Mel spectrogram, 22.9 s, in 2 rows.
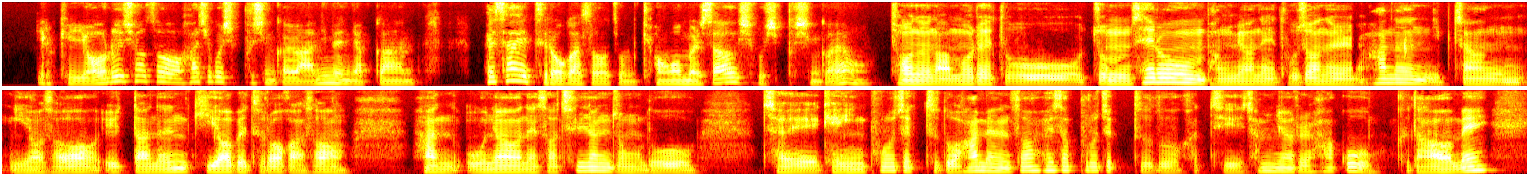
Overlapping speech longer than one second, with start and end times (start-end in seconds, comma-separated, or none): none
